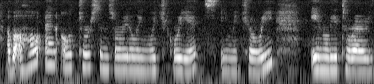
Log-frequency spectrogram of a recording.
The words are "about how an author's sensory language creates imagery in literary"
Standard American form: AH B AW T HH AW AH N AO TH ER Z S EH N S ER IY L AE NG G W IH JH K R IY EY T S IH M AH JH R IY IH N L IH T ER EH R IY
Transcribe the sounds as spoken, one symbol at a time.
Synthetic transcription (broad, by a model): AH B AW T HH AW AH N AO T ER S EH N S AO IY L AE NG G W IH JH K R IY EY T S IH M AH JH R IY IH N L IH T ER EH R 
